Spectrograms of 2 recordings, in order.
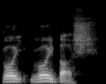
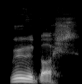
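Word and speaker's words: Rooibos: I keep mispronouncing this one. Roy Bos Ruibos, I keep calling it.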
